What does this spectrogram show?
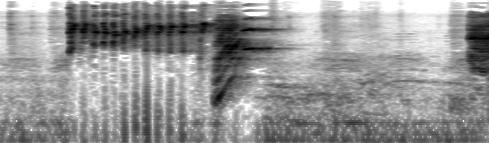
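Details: Pet ringneck parrot known for talking: a fast rattling burst of about a dozen clicky pulses, ending in a downward-sweeping shriek, then silence before a final sharp note.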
